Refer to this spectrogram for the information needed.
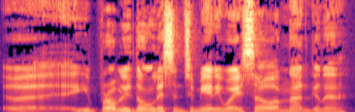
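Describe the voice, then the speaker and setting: A man's voice: mid-range voice, brisk, clean tone. A man, hosting his own podcast in a casual, rambling, self-deprecating monologue full of hesitant fillers. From Bulgaria. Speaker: podcast host and comedian.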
